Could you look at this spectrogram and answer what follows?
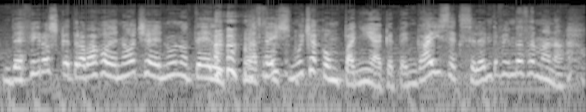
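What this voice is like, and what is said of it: Put-on Spanish from Spain accent. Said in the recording (Spanish): “Lo voy a decir en tu acento ... Desde Vigo, España”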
